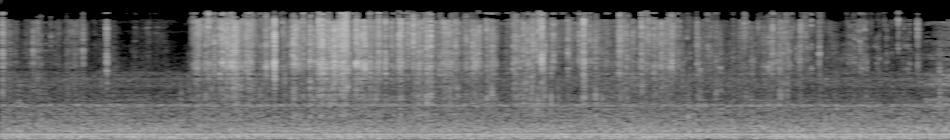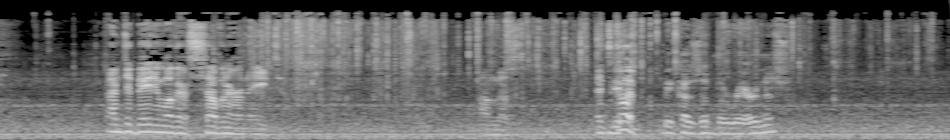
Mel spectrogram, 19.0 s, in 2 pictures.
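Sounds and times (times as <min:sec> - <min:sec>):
car cabin hum: 0:00.0 - 0:19.0
paper wrappers crinkling: 0:01.9 - 0:09.1, 0:11.9 - 0:19.0.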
